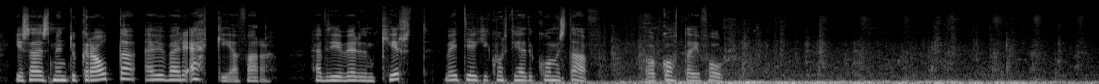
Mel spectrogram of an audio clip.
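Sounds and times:
speech: 0:00.2 - 0:07.6
train running along the rails: 0:04.5 - 0:10.9
wheels clattering over the track: 0:04.5 - 0:10.9.

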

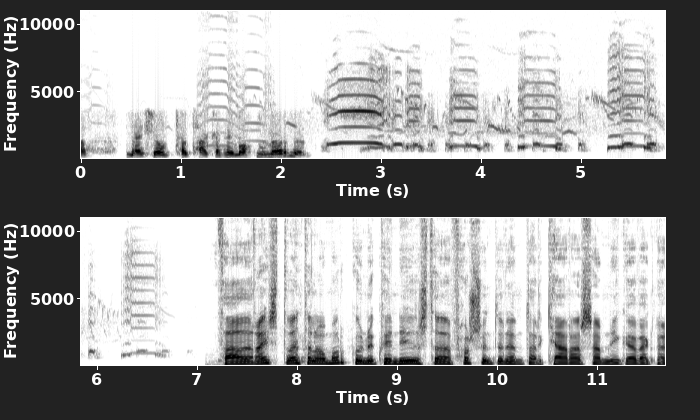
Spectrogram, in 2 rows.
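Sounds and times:
speech: 0:00.0 - 0:02.5, 0:07.2 - 0:11.6
large birds calling in hoarse trumpet-like honks: 0:00.0 - 0:06.7.

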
